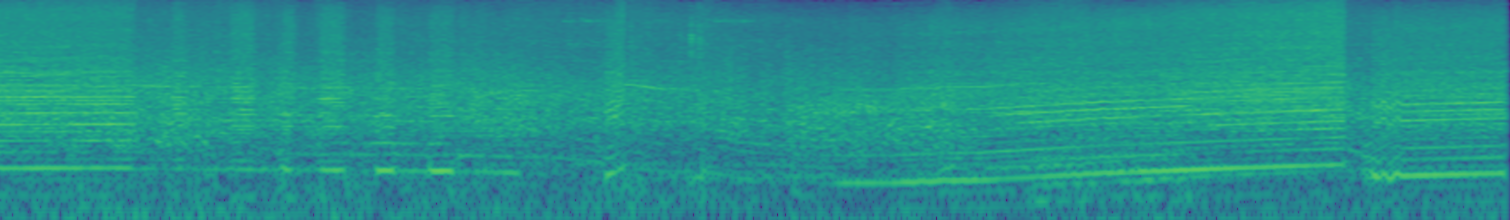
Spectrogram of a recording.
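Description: A racing car's gears shift with quick jolts in the engine note.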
